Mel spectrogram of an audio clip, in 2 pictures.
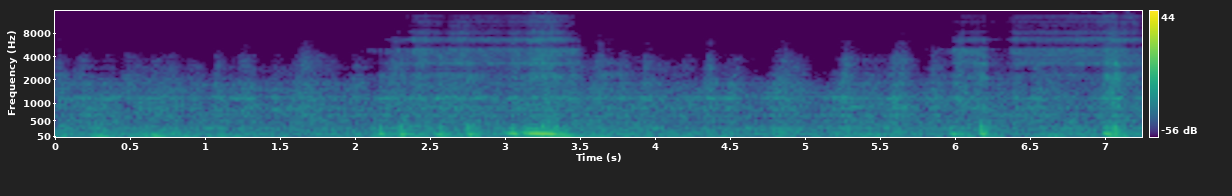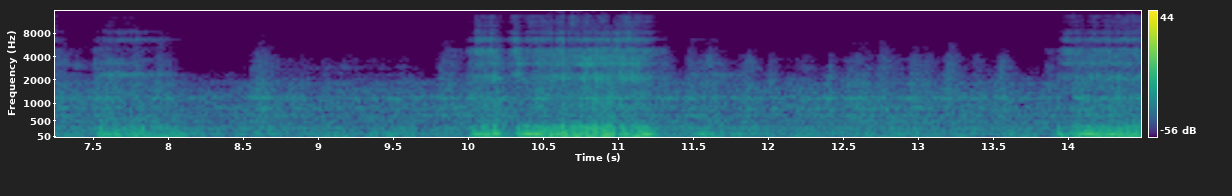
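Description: Soft, irregular snorts and snuffling breaths, about four in fifteen seconds, under a faint room hiss. Light, uneven snoring.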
